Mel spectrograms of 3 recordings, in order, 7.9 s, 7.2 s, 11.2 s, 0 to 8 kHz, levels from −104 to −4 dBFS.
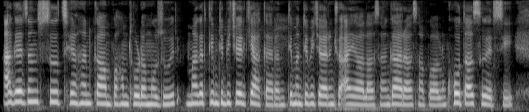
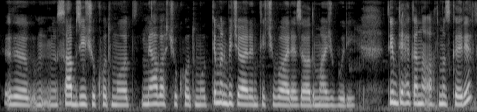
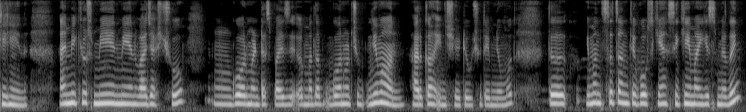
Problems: background sounds at intervals, low volume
